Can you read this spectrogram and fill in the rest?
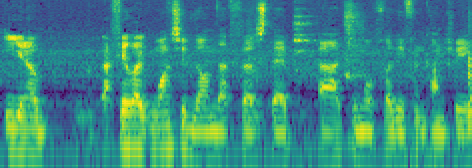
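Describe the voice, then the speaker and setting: A man's voice: fairly low pitch, level tone, moderate pace, a little hiss or hum, low-quality recording. A man, an immigrant host in a casual chat, speaking thoughtfully and agreeably in a restaurant. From immigrant to Australia. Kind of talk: casual conversation. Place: restaurant, indoors.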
